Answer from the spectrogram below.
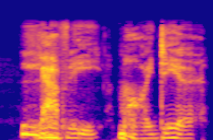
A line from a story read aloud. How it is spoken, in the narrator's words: whispered Dennis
